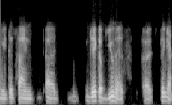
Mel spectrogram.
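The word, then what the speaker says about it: Junis: which uh when we did sign uh Jacob Eunice I think I'm pronouncing that correctly oh yeah that's right you are yeah Jacob yunice has been one of the guys that we've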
